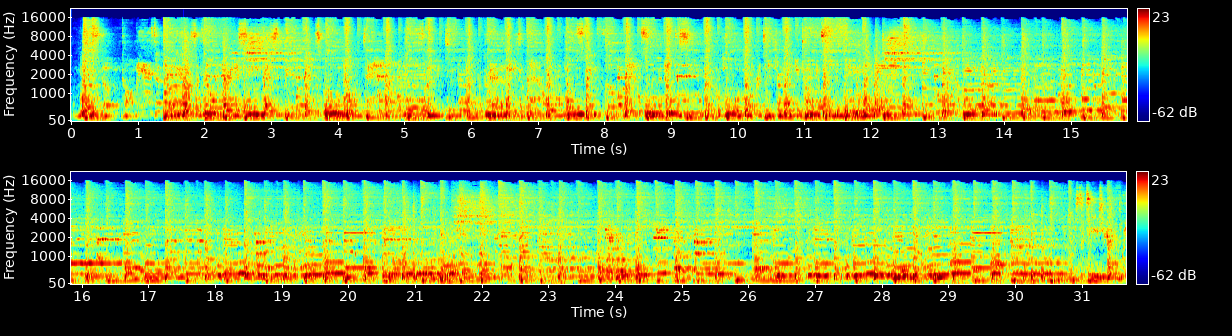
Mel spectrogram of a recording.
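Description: Live blues-rock band playing an instrumental passage on electric guitar, bass, drums and mandolin, with the drums keeping a steady beat. The band comes back in together at the very start after a brief near-pause.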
